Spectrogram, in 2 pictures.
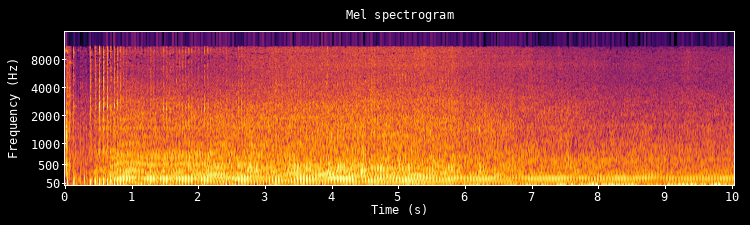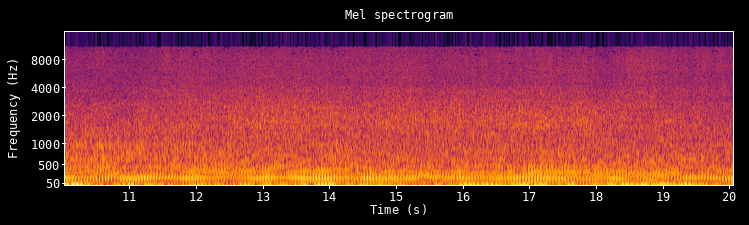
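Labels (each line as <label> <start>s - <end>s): A mower starts with a burst of sound, mows steadily, and then becomes quieter. 0.0s - 20.1s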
